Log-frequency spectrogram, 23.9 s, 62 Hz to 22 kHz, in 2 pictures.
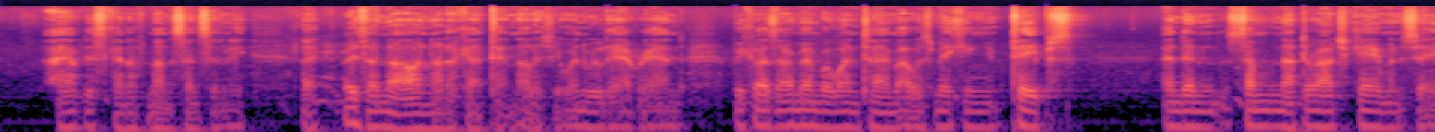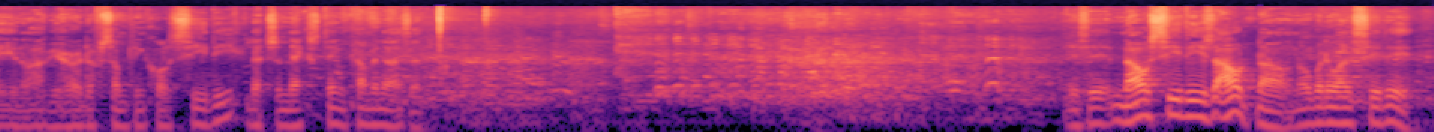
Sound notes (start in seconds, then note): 17.4 tuts and dismisses; 19.0 laughter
